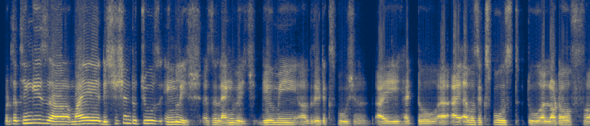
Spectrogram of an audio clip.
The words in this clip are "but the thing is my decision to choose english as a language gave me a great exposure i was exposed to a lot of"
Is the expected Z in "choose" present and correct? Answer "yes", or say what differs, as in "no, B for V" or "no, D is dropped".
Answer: yes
